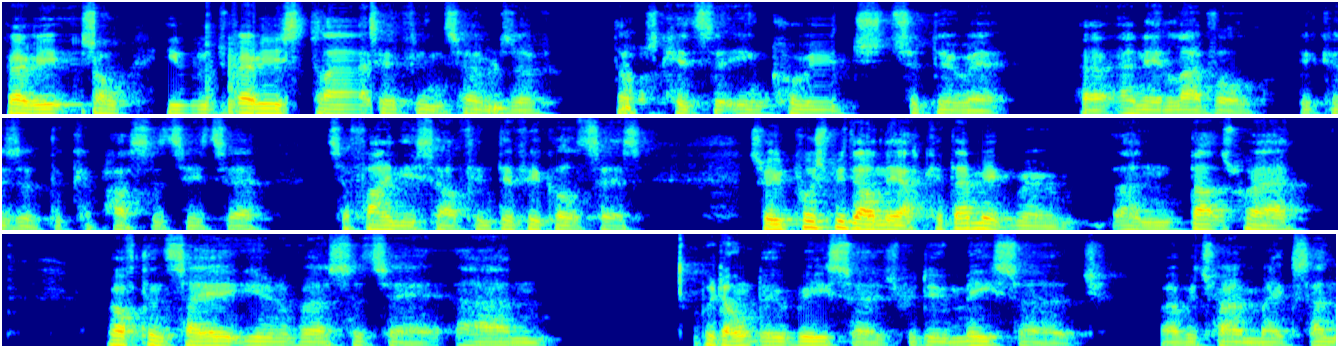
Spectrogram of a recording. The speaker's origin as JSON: {"language": "English", "town": "Manchester", "region": "North West England", "country": "United Kingdom", "tie": "born or raised there", "said": "so I'm from Manchester originally, I'm from North Manchester, I grew up in a boxing gym"}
